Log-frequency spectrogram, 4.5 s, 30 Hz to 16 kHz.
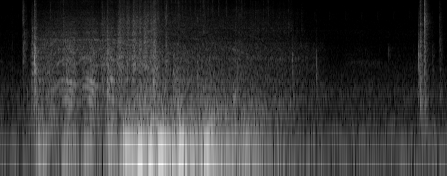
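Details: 1987 BMW 325i (E30), restarted after long storage on new fuel: starter cranks and engine catches for a second with a rough surge, then dies; crank, no start.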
